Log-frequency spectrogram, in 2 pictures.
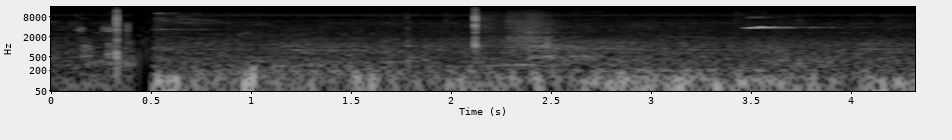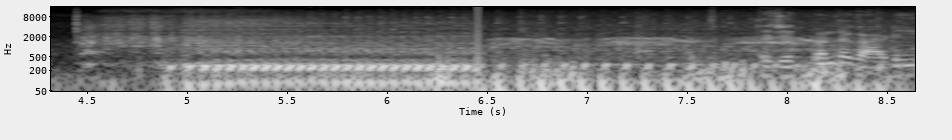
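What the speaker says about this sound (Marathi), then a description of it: "तर जिथपर्यंत गाडीचं इंजिन फ्लश होतं आहे, जिथपर्यंत ते रनिंग आहे" A motorcycle engine runs during an engine flush after flood damage, a rough low rumble that surges louder and steadier about halfway through, close by, with a voice speaking briefly early on.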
